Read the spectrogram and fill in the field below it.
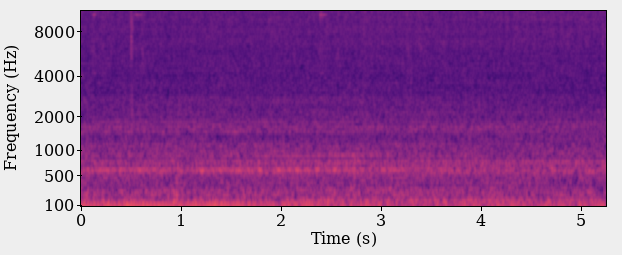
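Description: A van heard from inside as it drives across a dam in the Beliș area of the Apuseni Mountains, with a steady loud low engine and road rumble that carries on without a break.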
